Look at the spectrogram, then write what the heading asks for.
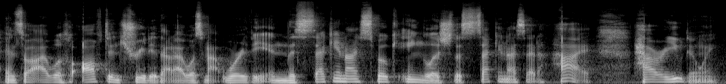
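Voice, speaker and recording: Emphatic American man with a lowish voice. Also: normal speed, vocal fry, hardly any pauses. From United States. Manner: emphatic, repeats phrases for effect. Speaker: video host. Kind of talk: opinion commentary to camera.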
